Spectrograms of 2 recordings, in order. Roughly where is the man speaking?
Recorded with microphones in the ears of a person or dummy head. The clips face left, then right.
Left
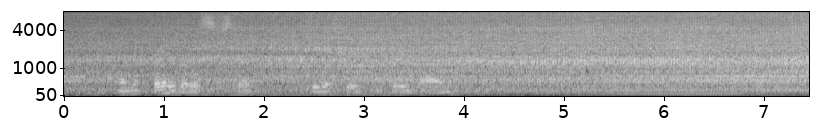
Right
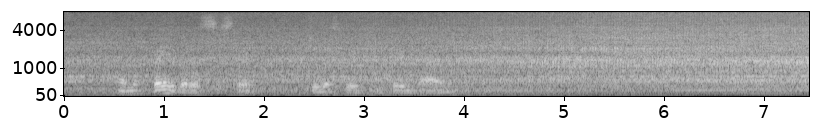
Centre.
